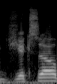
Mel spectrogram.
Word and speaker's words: jyxo: pathetic right medically phonetically if you spell your name jyxo I'm pronouncing a Joe okay I'm getting word from the from the desk that it's actually jigsaw but I don't care I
